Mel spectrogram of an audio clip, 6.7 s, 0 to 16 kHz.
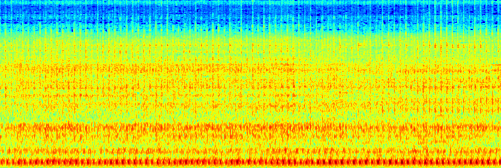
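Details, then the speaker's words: Idling Soul GT 115 scooter with loose rapid clattering, about three knocks a second, from the CVT; worn CVT sliders and clutch shoes. "suara kelotok-klotok pada bagian CVT sol GT 115 ini biasanya disebabkan dari kelonggaran-kelonggaran sparep ya kelonggarankaausan pada P tertentu"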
